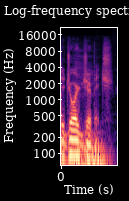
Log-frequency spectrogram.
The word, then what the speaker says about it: Djordjevic: Monsters, Book 2 by Matt Colville, Willie Abiel, James Introcaso, and Robert Djordjevic. I think I said it right this time. Great job. Djordjevic.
